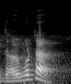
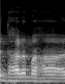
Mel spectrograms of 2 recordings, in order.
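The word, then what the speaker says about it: ধর্মঃ: যে বিসর্গটা আছে না বিসর্গটাকে অনেকে হের মত উচ্চারণ করে যেমন বলি ধর্মাহ রামাহ রামাহ গচ্ছতি রামাহ গচ্ছতি রামাতবিদ্যাল রামাহ অর্থাৎ রামাহ রামের পরে একটা বিসর্গ আছে বিসর্গটা উচ্চারণটা হ এর মত করছেন এবং বেশিরভাগ আমরা করে থাকি আপনিও করতে পারেন শুধু মনে রাখার ক্ষেত্রে যে বিসর্গটা যাতে ভুলে না যায় কিন্তু আসলে ওটা করা যায় না বা উচিত নয় আসল উচ্চারণটা ধর্মা ধর্মা ধরমা এরকম ধারমা ধারমা একটু দীর্ঘ উচ্চারণ করলে হয়ে যায় কিন্তু সবাই মনে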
